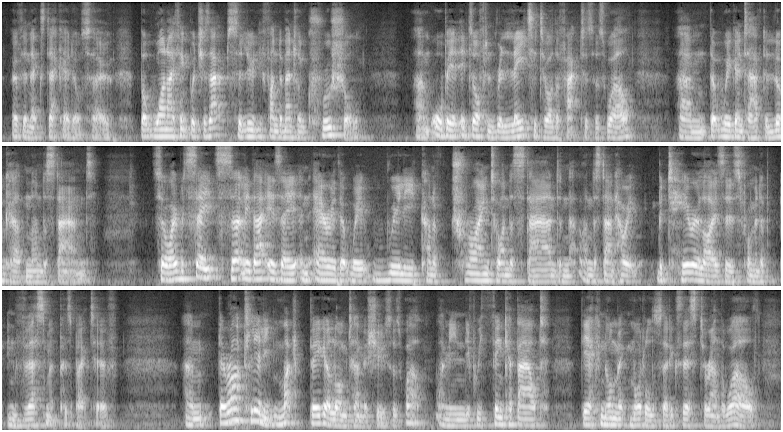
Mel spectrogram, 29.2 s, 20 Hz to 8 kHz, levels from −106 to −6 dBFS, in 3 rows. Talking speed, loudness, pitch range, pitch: 185 wpm, -16 LUFS, 125-160 Hz, 135 Hz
